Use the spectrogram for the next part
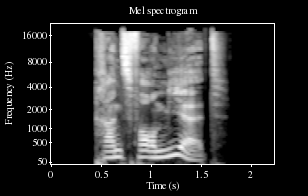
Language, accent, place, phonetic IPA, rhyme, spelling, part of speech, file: German, Germany, Berlin, [ˌtʁansfɔʁˈmiːɐ̯t], -iːɐ̯t, transformiert, verb, De-transformiert.ogg
- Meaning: 1. past participle of transformieren 2. inflection of transformieren: third-person singular present 3. inflection of transformieren: second-person plural present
